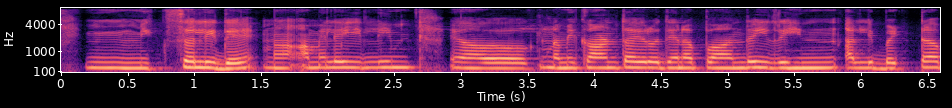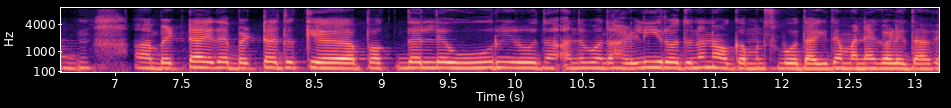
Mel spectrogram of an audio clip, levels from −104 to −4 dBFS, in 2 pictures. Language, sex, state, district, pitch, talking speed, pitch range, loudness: Kannada, female, Karnataka, Shimoga, 215 Hz, 125 wpm, 205-220 Hz, -23 LUFS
